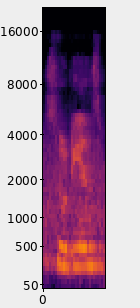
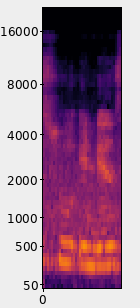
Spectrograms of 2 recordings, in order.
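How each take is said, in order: First: The two words are run together. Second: The two words are said separately. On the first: "सुडियंस भी ऐसे बोला जाता है" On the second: "अब ये जो है देखिए सो इंडियंस है"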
